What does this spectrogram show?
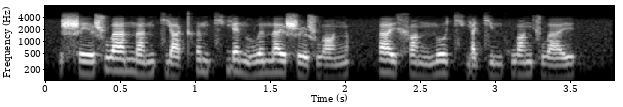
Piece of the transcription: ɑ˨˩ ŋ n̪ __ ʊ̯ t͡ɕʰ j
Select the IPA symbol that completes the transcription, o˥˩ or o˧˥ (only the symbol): o˥˩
